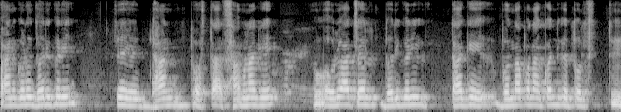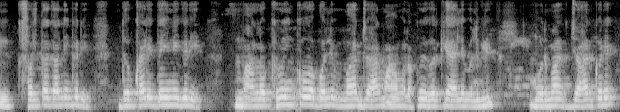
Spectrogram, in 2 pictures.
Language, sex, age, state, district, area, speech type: Odia, male, 60+, Odisha, Bargarh, urban, spontaneous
